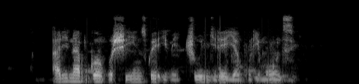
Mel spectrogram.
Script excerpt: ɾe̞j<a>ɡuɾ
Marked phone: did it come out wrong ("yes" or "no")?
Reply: no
